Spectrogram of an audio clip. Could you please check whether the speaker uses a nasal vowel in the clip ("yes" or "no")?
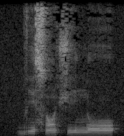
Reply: yes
